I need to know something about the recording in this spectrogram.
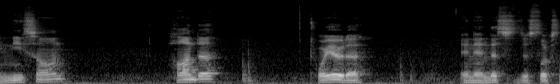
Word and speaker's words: Toyota: 10 Japanese brands you pronounce wrong. Asagi, have you had cars from Toyota?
